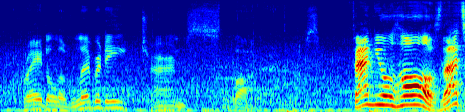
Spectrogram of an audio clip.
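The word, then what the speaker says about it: Faneuil: in here Daniel cradle of Liberty turns slums fanuel halls that's how you pronounce it thank you oh and there's feral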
